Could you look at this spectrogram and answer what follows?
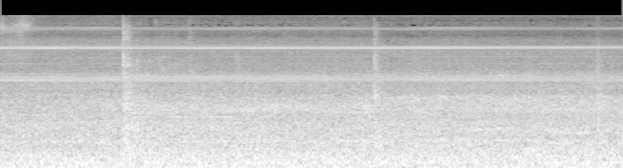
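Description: Roller coaster train being hauled up a vertical chain lift hill, a steady mechanical running noise with a faint click about a second in and again near four seconds.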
